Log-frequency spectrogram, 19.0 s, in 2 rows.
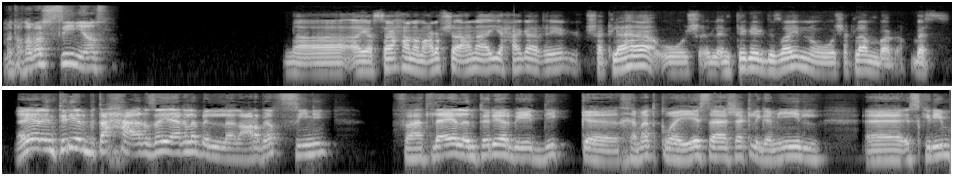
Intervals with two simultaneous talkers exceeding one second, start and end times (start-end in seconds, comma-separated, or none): none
